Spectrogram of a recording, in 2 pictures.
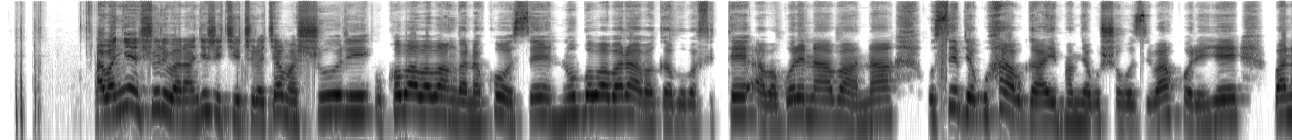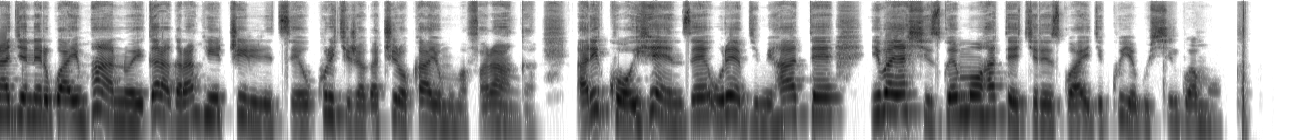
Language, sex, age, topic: Kinyarwanda, female, 25-35, education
